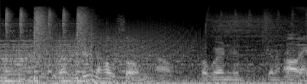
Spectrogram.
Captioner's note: none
